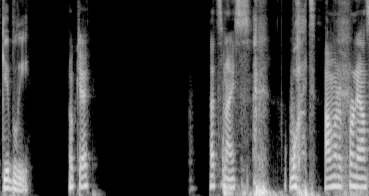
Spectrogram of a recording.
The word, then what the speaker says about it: Ghibli: when you put a when you put an H after the G it becomes a g sound okay so that's why it's pronounced gibli okay that's nice what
